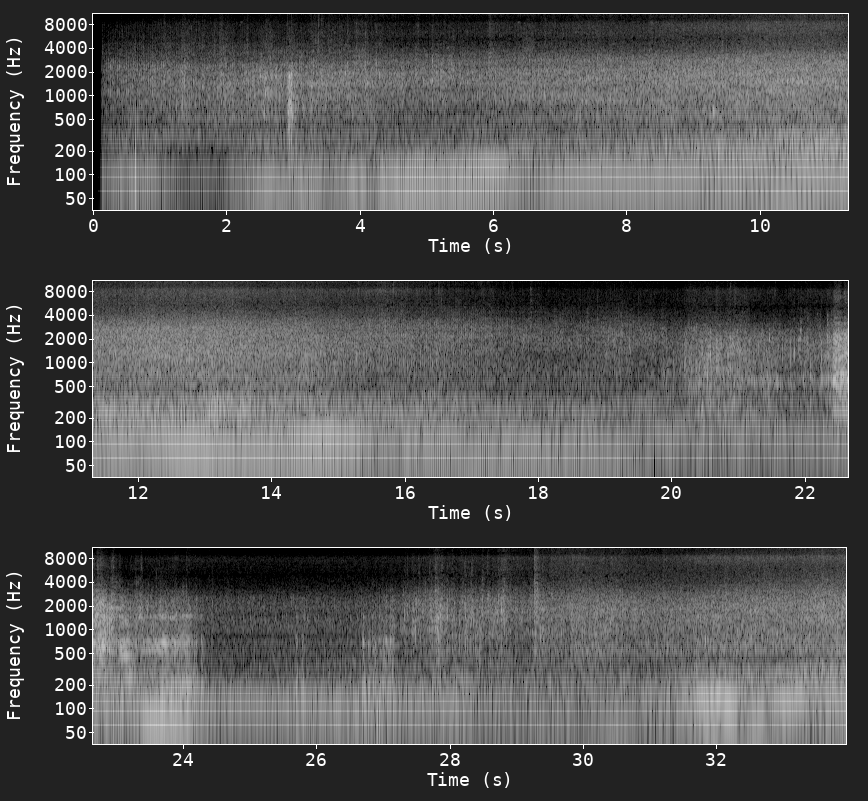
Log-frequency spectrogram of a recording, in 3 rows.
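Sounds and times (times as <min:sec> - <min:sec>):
car engine running at low speed: 0:00.1 - 0:33.9.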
